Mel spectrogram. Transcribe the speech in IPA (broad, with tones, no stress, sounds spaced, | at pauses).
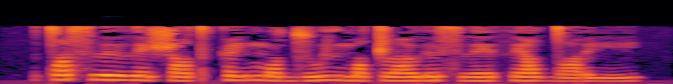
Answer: tˤ i˧˥˧ s ð ɨ˦˨ ð e˦˨ ʃ e˨˦ tˤ k i˦˥ m ɔ˦˨ d͡z u˧˥˧ lʲ m ɨ˦˨ tˤ ɭ u˦˥ ɾ ɨ˧˥˧ s ð e˧˥˧ θ e˦˥ lʲ dˤ o˨˦ ɾ i˨˦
